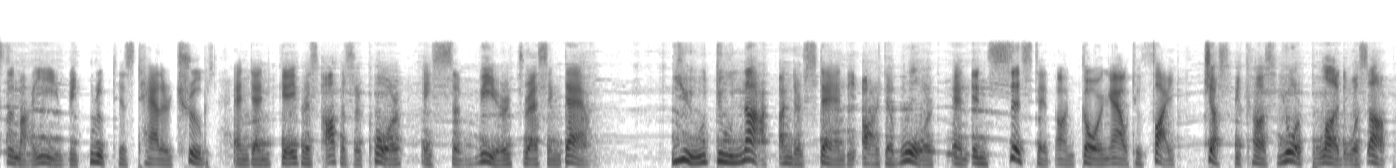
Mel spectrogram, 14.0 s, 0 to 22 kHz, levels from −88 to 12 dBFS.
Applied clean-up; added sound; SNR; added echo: neural mask model RNNoise.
